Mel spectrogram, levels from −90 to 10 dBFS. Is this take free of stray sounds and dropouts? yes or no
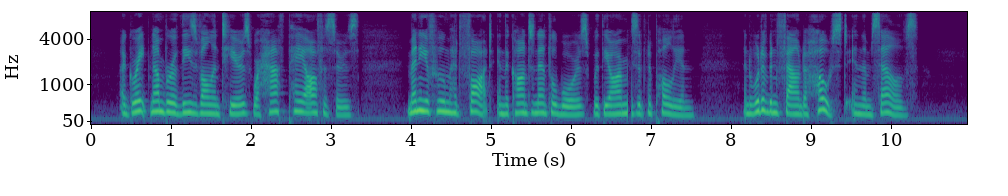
no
